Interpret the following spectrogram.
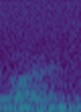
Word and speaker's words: Barron: After attending neighborhood school, Smith enrolled in Barn Forks College, spelled Barron but pronounced Barn, in preparation for medical training.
